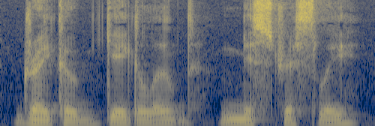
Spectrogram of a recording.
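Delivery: ordinary delivery, nothing marked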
